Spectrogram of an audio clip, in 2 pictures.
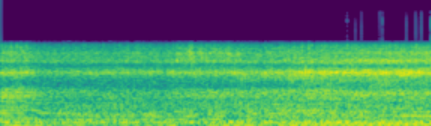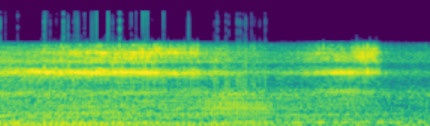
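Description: Motorcycle engines roar loudly as bikes pass close by.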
